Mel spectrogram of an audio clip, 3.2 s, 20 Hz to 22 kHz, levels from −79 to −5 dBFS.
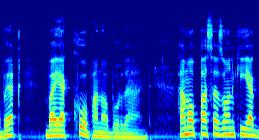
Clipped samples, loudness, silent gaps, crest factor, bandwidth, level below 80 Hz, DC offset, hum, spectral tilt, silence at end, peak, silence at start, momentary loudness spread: under 0.1%; -30 LUFS; none; 14 dB; 14.5 kHz; -64 dBFS; under 0.1%; none; -6 dB/octave; 0 s; -16 dBFS; 0 s; 12 LU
